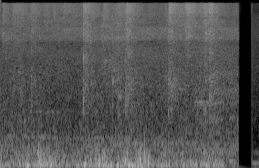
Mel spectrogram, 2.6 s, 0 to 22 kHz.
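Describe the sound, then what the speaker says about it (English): Strong hurricane wind from Category 4 Hurricane Lidia in Mexico, a loud roaring rumble buffeting the microphone continuously before cutting out briefly at the end. "Can you guys hear that wind?"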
